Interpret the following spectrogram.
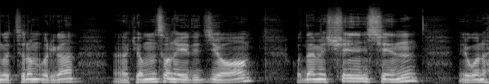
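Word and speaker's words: שׂין: 우리가 겸손해야 되지요 그다음에 신신 요거는 한 글자인데 점이 오른쪽 가면 쉰 왼쪽으로 옮겨가면 신 발음상의 강력이 좀 차이가 나고 이빨 모양이니까 영적으로는 재와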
